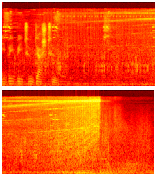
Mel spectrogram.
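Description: A jump drive charges with a rising whoosh that ends in a sudden burst.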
